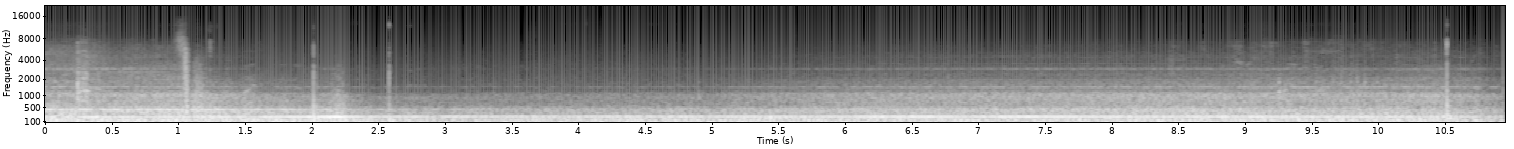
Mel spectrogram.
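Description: Boeing 737-800 jet engines at taxi power heard inside the cabin: a steady low rumble with a droning hum, and a few light clicks and knocks from the cabin in the first couple of seconds.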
